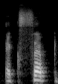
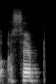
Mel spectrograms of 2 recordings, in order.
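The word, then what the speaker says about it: accept: का साउंड देता है, तो एक्सेप्ट पढ़ते हैं। काफी सारे लोग इसको असेप्ट बोलते हैं, तो वो गलत होता है प्रोनाउंसिएशन, ठीक है।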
